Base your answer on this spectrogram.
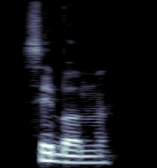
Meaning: sebum
- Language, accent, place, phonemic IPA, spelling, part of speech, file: French, France, Lyon, /se.bɔm/, sébum, noun, LL-Q150 (fra)-sébum.wav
